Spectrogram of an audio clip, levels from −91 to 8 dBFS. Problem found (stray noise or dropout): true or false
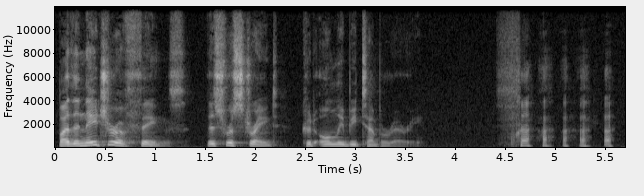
true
